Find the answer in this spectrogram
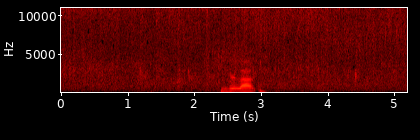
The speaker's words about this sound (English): You're outside. And it is really raining. Wow. My lawn is muddy. Very muddy. And it's kind of chilly.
